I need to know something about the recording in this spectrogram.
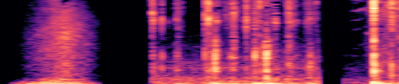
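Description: Computer keyboard typing, a dense run of quick keystroke clicks starting about a second in, preceded by a brief rush of noise in the first half second.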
